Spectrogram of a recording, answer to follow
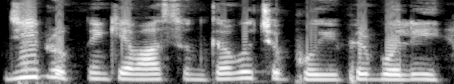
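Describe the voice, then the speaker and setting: A woman's voice: mid-range voice, fairly quick, mellow, no echo. A woman reading a romance novel aloud as an audiobook narrator, voicing the dialogue with little change of voice. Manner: reads all characters' dialogue with little change of voice.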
